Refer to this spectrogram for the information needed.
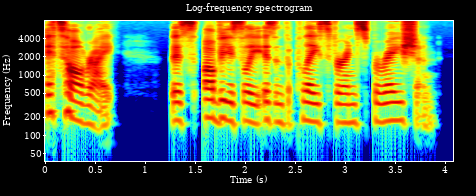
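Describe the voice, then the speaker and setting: A woman's voice: on the low side, steady tone, moderate pace, dry recording, natural voice. A woman voicing a guarded, wry female playwright in an audiobook, with a curt, dry manner.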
